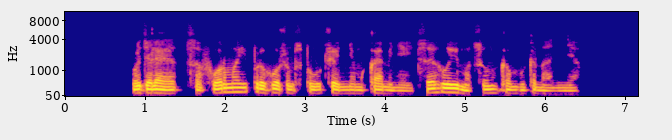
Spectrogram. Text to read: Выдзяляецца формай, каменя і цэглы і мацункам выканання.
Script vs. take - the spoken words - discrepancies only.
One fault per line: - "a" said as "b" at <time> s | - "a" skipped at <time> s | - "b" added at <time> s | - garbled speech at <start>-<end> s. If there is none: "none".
- "прыгожым спалучэннем" added at 2.4 s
